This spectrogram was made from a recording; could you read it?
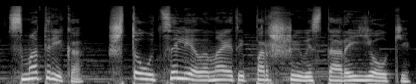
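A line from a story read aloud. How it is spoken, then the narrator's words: Shout. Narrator (Russian): крикнул он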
